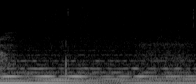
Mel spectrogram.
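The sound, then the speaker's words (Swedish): Steady rain falling continuously, a soft even patter with no pauses, accompanied by a faint low humming drone underneath. “Vi kan använda olika verktyg och tekniker för att slappna av och lugna oss. Och regn är en fin sån.”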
